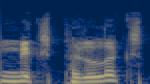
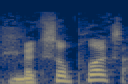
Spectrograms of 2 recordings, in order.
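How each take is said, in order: First: The name is said as Mixpidalix. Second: The name is said as Mixoplex. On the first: The speaker calls it wrong. "I will never say Mixpidalix" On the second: The speaker calls it right. "It's Mixoplex"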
